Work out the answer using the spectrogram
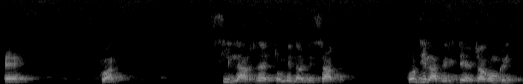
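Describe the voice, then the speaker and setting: A man's voice: high voice, lively intonation, brisk. A man with an Ivorian French accent playing a stubborn shopkeeper in a comedy sketch, defensive. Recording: tinny lo-fi audio.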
